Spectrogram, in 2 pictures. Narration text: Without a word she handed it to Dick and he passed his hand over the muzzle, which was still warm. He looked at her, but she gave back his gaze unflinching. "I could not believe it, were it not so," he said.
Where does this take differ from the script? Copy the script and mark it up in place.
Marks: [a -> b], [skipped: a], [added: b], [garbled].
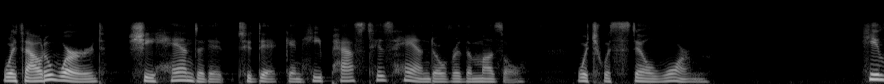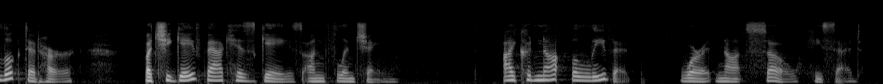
Without a word she handed it to Dick and he passed his hand over the muzzle, which was still warm. He looked at her, but she gave back his gaze unflinching. "I could not believe it, were it not so," he said.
